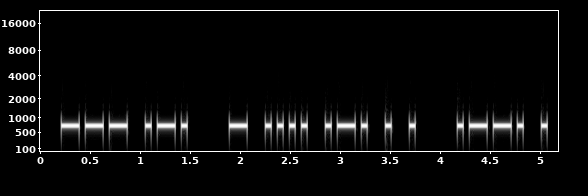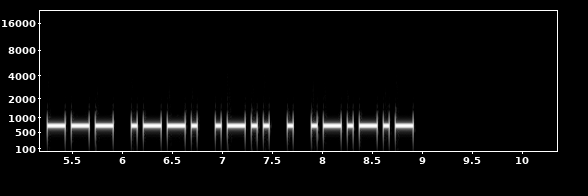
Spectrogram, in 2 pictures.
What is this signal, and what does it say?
Morse code, heard as a keyed tone, about 20 wpm, 700 Hz. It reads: OR THREE PEOPLE.
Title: Sentences from Top 1000 Words - Review Part 1 - 20wpm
